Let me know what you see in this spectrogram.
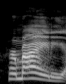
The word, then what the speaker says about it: Hermione: First off, we now know how to pronounce Hermione. Mm-hmm. I was like, again, when Ami came in and was like, Hermione, I was like, she's so lucky.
